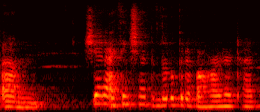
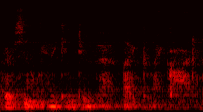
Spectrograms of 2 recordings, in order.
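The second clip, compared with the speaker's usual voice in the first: hushed inner thought; 4 semitones lower, 16 dB quieter, faster than usual. Retold or imitated. Thinking it over to herself.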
